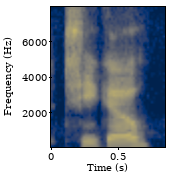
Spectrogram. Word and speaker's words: Chico: All right, so Crypto Magician says Chino also can't pronounce anything correctly, and it is Chico.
